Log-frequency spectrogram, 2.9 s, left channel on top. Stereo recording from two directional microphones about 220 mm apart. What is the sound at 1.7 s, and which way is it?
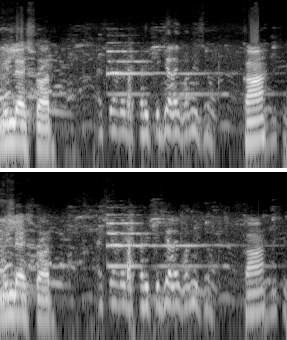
Speech, 40° left (ahead or behind).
